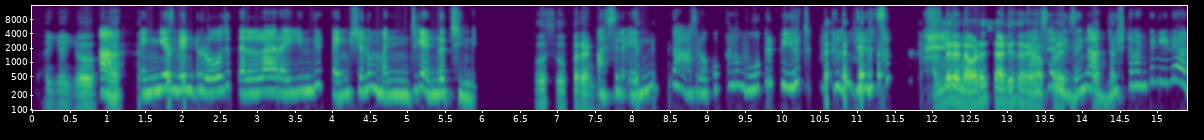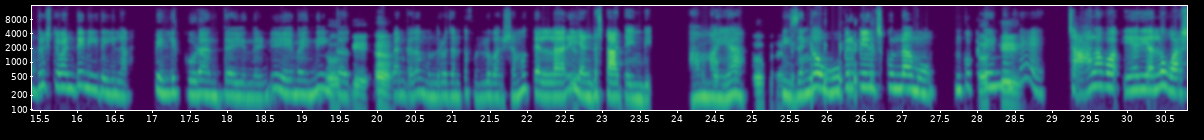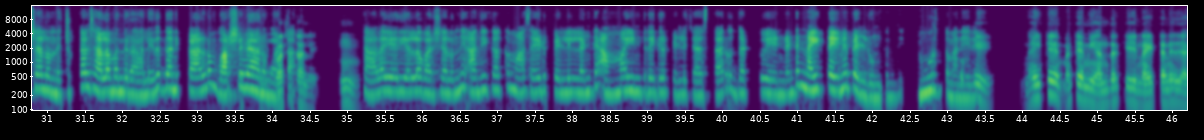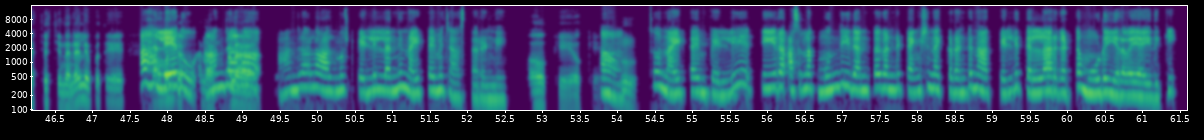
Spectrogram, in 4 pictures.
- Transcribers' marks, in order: in English: "ఎంగేజ్మెంట్"; laugh; in English: "సూపర్"; laugh; laughing while speaking: "పీల్చుకున్నాం తెలుసా"; laugh; in English: "స్టార్ట్"; chuckle; in English: "స్టార్ట్"; in English: "యెస్. యెస్"; in English: "సూపర్"; laugh; in English: "ఏరియాలో"; in English: "ఏరియాల్లో"; in English: "దట్ టు"; in English: "నైట్"; in English: "నైట్"; in English: "నైట్"; in English: "కామన్‌గా"; other noise; in English: "ఆల్మోస్ట్"; in English: "నైట్"; in English: "సో, నైట్"; in English: "టెన్షన్"
- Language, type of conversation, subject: Telugu, podcast, పెళ్లి వేడుకలో మీకు మరపురాని అనుభవం ఏది?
